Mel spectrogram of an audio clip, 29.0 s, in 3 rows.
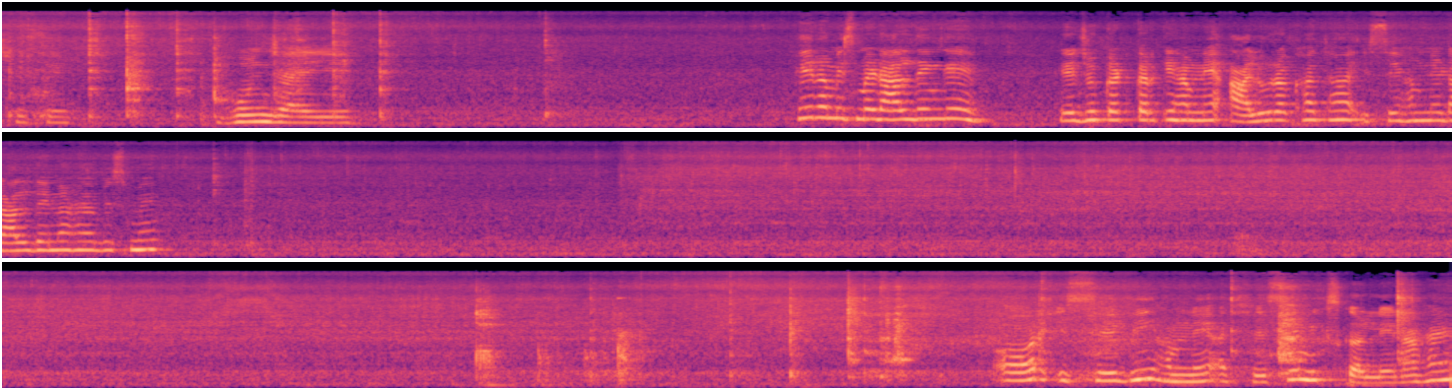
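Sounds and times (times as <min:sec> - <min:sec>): potatoes sizzling in oil: 0:00.0 - 0:06.5, 0:07.9 - 0:29.0
ladle scraping pot: 0:24.6 - 0:25.6, 0:27.5 - 0:28.8.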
